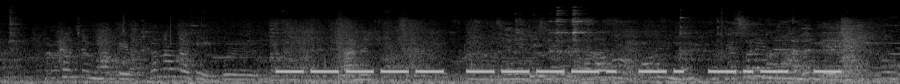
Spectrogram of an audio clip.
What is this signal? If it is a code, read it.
Morse code, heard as a keyed tone, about 14 wpm, 600 Hz, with the noise of a restaurant. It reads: 09NKT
